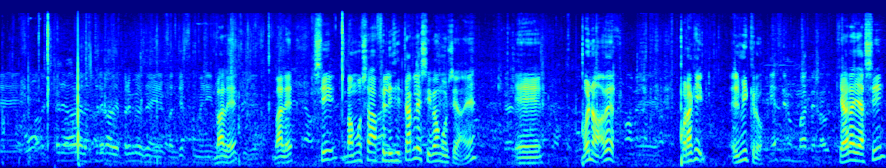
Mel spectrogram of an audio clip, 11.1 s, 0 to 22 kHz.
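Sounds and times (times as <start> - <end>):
distant people talking: 0.0 - 11.0.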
